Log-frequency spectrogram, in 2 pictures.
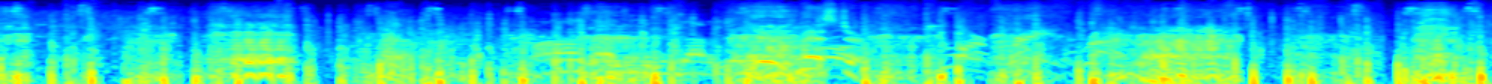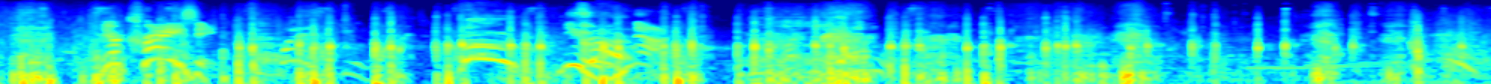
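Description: A horse's hooves clop steadily.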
